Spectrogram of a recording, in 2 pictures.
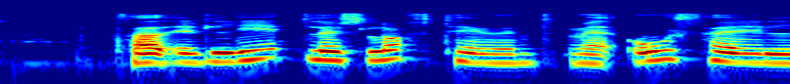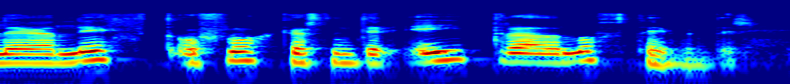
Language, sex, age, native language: Icelandic, male, 18-19, Icelandic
